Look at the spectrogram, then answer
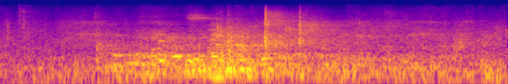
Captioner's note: audience laughing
